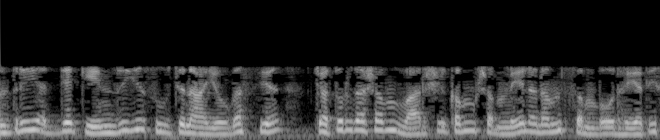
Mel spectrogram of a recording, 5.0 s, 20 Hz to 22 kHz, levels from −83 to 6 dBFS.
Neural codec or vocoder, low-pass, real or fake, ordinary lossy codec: none; 3.6 kHz; real; none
